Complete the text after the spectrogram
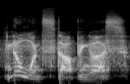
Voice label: on a roll brag, anarchist

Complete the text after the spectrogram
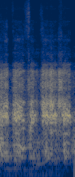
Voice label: announce attack, combine suppressor; Half Life Alyx

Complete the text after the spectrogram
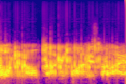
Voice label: announce kill player, combine officer; Half Life Alyx; Half Life Model Pack

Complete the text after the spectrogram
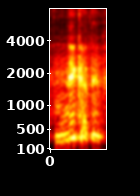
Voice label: negative, vo agents; leet

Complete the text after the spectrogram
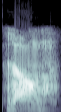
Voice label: "long", male; vo; agents; Source Model Packs; Counter Strike Model Pack; CS2; jungle male epic

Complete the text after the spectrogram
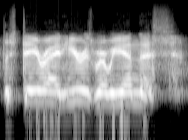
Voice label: radio lock n load; Source Model Packs; Counter Strike Model Pack; CS2; seal

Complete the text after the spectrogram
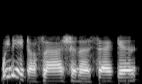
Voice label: request flash, swat fem; vo; agents; Source Model Packs; Counter Strike Model Pack; CS2

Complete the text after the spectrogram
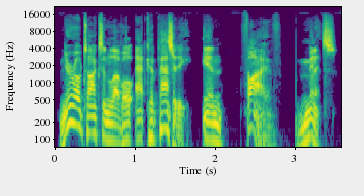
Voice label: neurotoxin, announcer; Portal 2

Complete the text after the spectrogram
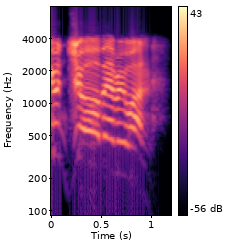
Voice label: round won, professional epic; vo; Counter Strike Model Pack; CS:GO

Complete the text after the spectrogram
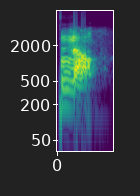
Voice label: negative, seal fem; vo; Counter Strike Model Pack; CS:GO

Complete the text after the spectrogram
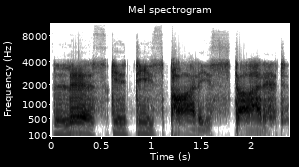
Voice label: round start, jungle male; agents

